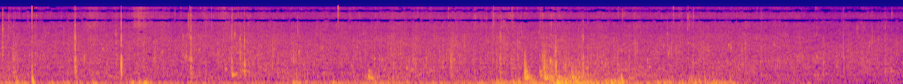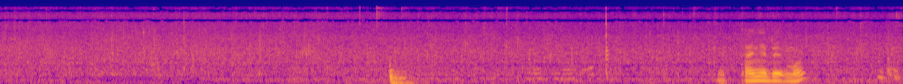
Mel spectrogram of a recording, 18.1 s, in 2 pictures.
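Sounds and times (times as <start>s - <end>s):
light rain on water: 0.0s - 18.0s
knock on wooden canoe: 12.9s - 13.3s.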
